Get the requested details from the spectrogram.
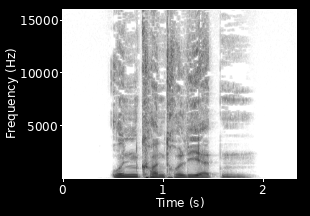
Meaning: inflection of unkontrolliert: 1. strong genitive masculine/neuter singular 2. weak/mixed genitive/dative all-gender singular 3. strong/weak/mixed accusative masculine singular 4. strong dative plural
- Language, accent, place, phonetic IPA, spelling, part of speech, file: German, Germany, Berlin, [ˈʊnkɔntʁɔˌliːɐ̯tn̩], unkontrollierten, adjective, De-unkontrollierten.ogg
